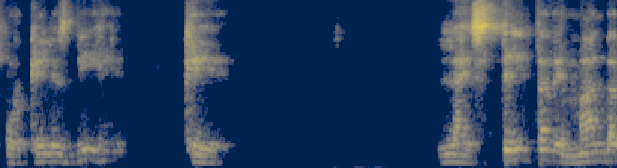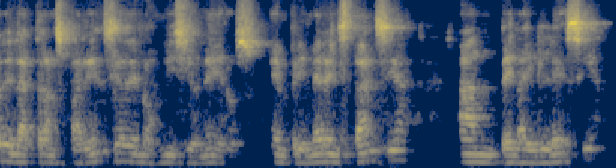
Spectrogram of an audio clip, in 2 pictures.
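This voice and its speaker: A man preaching a sermon as pastor, stretching his words and swinging his pitch. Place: church hall. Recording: echoey church from far off.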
